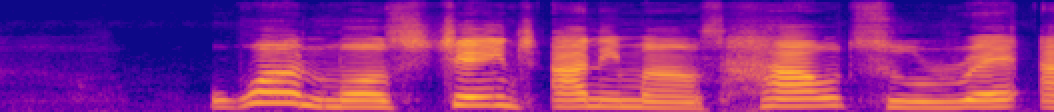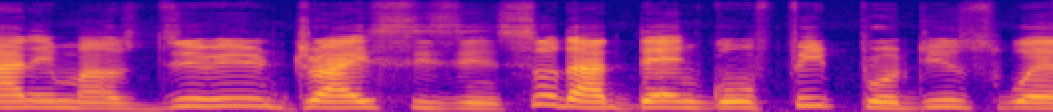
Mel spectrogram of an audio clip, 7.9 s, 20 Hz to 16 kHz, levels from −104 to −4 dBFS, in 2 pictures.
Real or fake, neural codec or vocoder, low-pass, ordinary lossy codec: fake; vocoder, 44.1 kHz, 128 mel bands, Pupu-Vocoder; 14.4 kHz; none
